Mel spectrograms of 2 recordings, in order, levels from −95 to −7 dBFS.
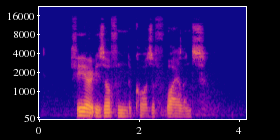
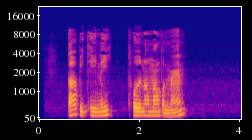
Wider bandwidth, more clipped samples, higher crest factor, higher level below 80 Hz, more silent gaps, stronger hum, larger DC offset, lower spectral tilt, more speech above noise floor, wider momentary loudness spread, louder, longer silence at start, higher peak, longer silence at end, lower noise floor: first, 15.5 kHz vs 10.5 kHz; neither; about the same, 20 dB vs 20 dB; about the same, -74 dBFS vs -70 dBFS; neither; neither; neither; about the same, -5 dB/octave vs -6 dB/octave; about the same, 45 dB vs 42 dB; first, 14 LU vs 8 LU; second, -33 LUFS vs -24 LUFS; about the same, 0.65 s vs 0.6 s; second, -14 dBFS vs -4 dBFS; second, 0.85 s vs 1.15 s; first, -77 dBFS vs -65 dBFS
